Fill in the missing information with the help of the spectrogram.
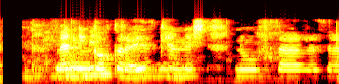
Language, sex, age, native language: Icelandic, female, 11, Icelandic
